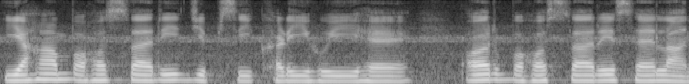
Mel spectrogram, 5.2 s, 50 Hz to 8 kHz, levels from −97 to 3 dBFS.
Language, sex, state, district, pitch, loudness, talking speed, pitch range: Hindi, male, Madhya Pradesh, Umaria, 140 Hz, -18 LUFS, 125 wpm, 135-150 Hz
